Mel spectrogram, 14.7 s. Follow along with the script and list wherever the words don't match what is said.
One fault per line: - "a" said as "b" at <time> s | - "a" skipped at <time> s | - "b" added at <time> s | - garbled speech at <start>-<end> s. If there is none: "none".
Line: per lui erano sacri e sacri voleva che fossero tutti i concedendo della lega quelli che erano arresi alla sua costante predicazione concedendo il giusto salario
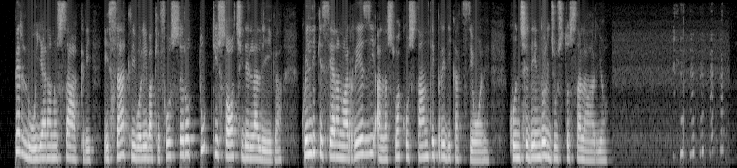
- "concedendo" said as "socii" at 4.4 s
- "si" added at 6.4 s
